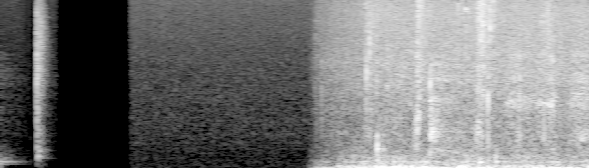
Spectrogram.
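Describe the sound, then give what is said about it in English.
Crunching footsteps walk toward a wall of green sugarcane in a field in the Dominican Republic. A brief click and a silent gap come first, then a steady, dense rustle and crunch of steps runs to the end. “I'm walking now towards what looks like a wall of green sugarcane. We've arrived in the Dominican Republic. Expect a bit of crunching as I move through.”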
